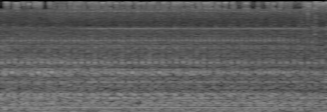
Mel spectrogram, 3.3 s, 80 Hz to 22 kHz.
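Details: BMW F10 with N20 engine, after timing chain replacement: fast, uneven light rattle over a steady idle, about three to four per second, sounding like chain or tensioner noise; cause unclear.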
